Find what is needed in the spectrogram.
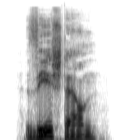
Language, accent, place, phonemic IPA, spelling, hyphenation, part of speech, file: German, Germany, Berlin, /ˈzeːʃtɛʁn/, Seestern, See‧stern, noun, De-Seestern.ogg
- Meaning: starfish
